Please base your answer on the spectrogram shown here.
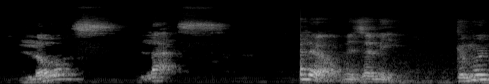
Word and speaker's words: las: Comme vous pouvez prendre compte, le S final se prononce toujours en espagnol. Los, las.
